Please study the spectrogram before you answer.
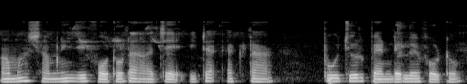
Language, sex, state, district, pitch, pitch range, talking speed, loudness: Bengali, male, Tripura, South Tripura, 130 Hz, 125-145 Hz, 140 wpm, -18 LUFS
